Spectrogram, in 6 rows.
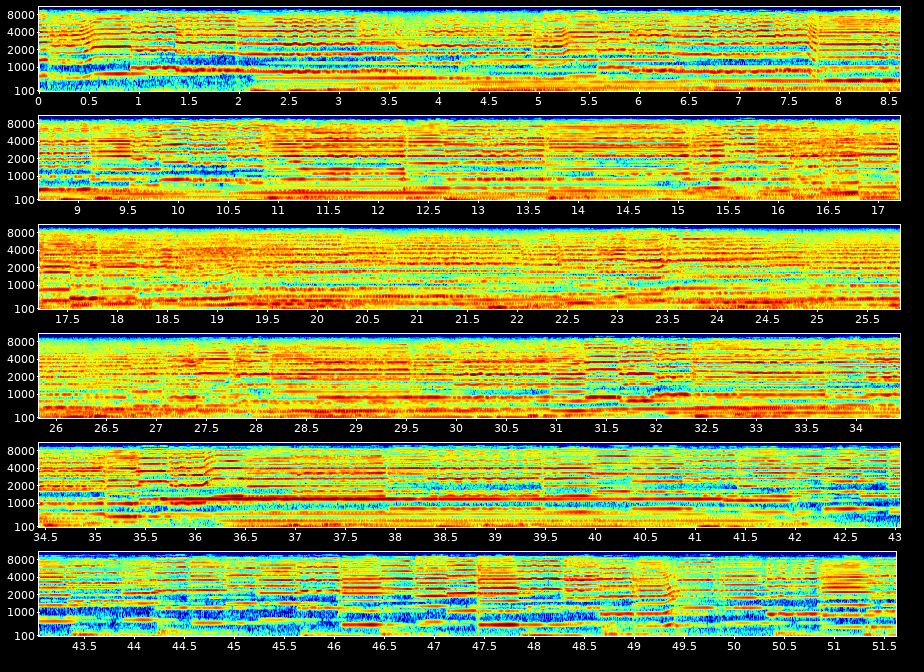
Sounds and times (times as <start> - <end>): Violin, fiddle: 0.0 - 51.6.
